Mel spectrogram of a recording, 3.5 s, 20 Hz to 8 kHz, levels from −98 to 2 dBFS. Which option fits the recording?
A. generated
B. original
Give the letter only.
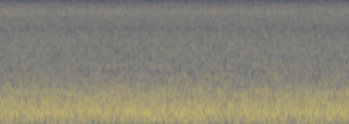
B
